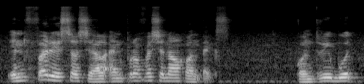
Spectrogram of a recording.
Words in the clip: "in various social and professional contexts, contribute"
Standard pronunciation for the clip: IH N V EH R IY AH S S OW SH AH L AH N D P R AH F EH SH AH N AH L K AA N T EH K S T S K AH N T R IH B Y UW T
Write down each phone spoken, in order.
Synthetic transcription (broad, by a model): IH N F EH R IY S S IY AH L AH N P R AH F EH S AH N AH L K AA N T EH K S S K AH N T R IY B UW T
